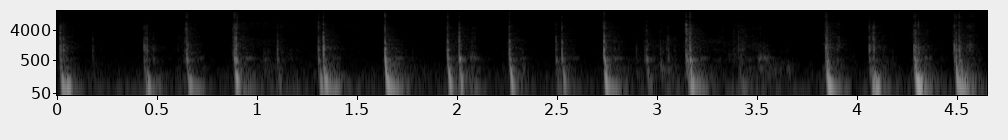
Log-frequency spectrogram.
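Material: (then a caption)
Cardboard. Fingertips of both hands tap rhythmically on the flat green cover of a spiral notebook. About nineteen short, dull, low thuds come in a quick, uneven rhythm, each dying away almost at once.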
